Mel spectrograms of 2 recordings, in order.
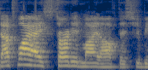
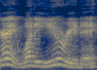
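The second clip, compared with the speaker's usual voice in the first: overly polite, supportive tone, laid on thick; 3 semitones higher than usual. Retelling own past words during a friend's reading slump, mock overly polite. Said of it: "Just me being so polite".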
